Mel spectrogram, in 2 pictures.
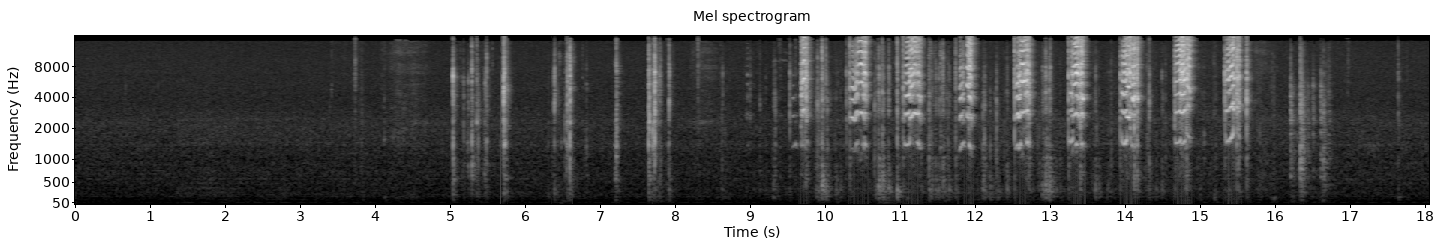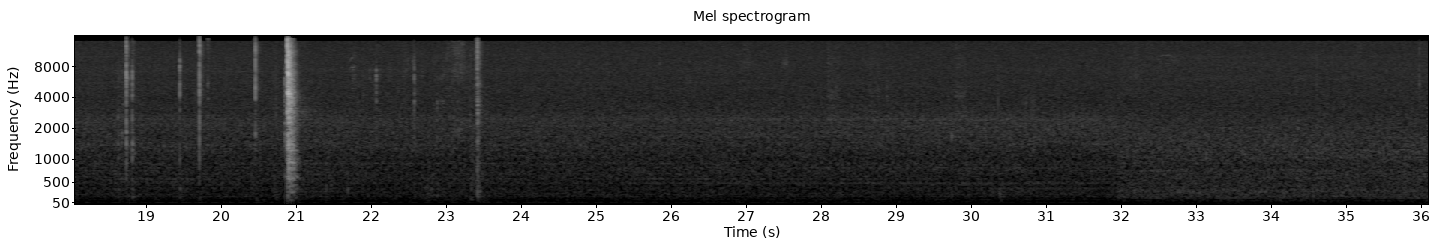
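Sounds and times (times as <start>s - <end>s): plastic toy press squeaking: 9.0s - 15.7s.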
